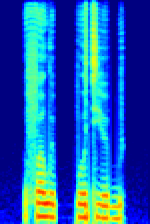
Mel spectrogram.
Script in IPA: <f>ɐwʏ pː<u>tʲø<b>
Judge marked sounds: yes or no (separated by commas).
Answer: yes, no, yes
